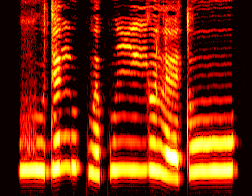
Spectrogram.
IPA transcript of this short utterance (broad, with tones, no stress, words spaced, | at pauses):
ɣu˧dɛ˦ ŋu˧kʷɛ˨kʷiː˧jə˧ lɛ˨toː˦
